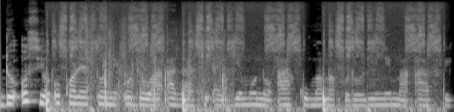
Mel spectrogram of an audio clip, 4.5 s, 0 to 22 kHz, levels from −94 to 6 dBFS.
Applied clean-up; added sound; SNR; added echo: none; Walk, footsteps / Run + Writing; 2 dB; none.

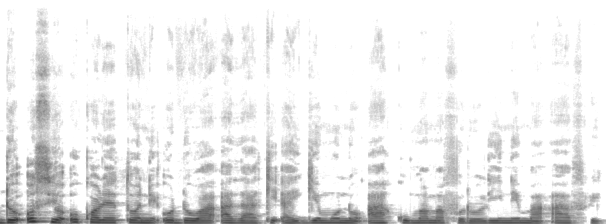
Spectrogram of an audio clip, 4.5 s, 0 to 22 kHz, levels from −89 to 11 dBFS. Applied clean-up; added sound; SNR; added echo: none; none; none; none.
